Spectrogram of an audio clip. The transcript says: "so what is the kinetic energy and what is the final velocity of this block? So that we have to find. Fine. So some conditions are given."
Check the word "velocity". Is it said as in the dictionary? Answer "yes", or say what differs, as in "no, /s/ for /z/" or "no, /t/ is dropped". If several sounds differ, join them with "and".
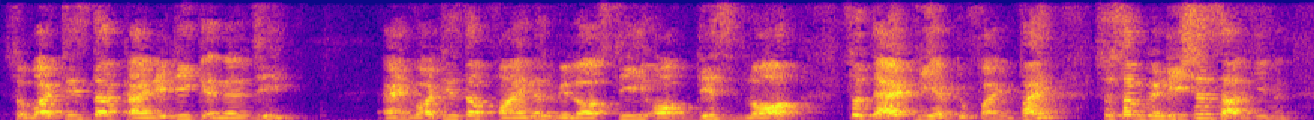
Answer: yes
